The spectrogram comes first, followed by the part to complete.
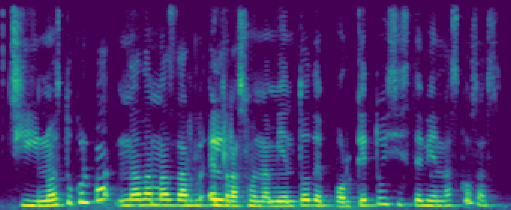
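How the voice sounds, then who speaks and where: A young adult woman with a Mexican accent, co-hosting a podcast and giving calm, practical advice in casual chat. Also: medium pitch, fairly quick. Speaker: podcast co-host.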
